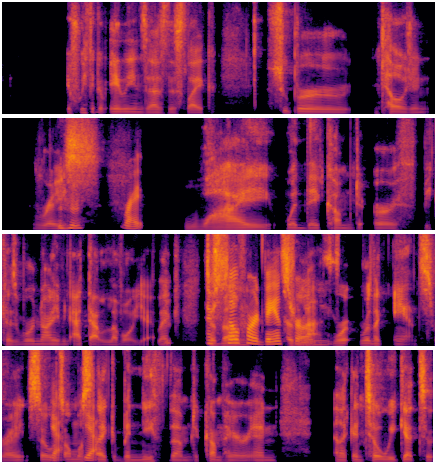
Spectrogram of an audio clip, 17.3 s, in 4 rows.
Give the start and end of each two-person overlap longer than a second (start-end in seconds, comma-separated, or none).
10.3-12.1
